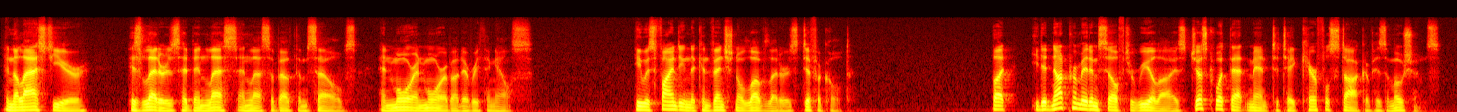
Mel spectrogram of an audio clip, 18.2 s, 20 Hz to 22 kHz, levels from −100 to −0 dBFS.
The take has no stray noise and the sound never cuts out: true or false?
true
